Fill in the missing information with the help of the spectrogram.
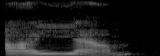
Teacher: for the I sound, instead of saying I am, we make a small Y sound.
